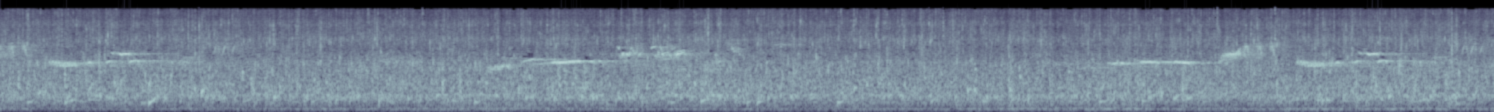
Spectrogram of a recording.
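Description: A small bird chirps and trills nearby in short bursts.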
